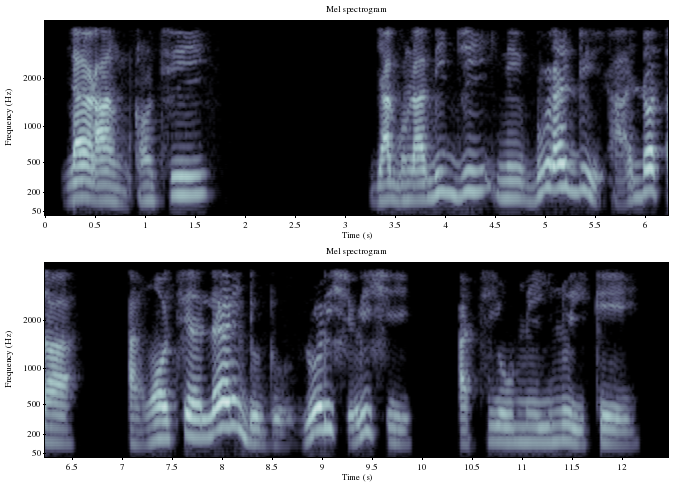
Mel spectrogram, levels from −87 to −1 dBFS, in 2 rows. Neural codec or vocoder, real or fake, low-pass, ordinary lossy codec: none; real; 3.6 kHz; none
